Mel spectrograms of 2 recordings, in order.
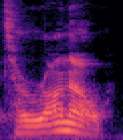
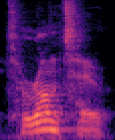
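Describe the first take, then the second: First: It is said the way Toronto locals say it. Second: It is said the way a British person says it.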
